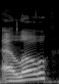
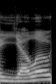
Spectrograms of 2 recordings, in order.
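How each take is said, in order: First: The word begins with a vowel sound. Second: The word begins with a y sound. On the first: "He says ello" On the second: "my dad doesn't say yellow"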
